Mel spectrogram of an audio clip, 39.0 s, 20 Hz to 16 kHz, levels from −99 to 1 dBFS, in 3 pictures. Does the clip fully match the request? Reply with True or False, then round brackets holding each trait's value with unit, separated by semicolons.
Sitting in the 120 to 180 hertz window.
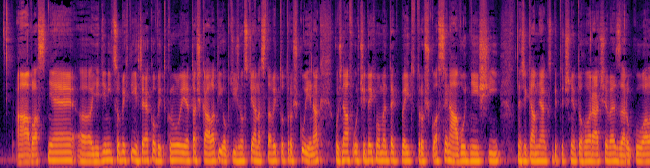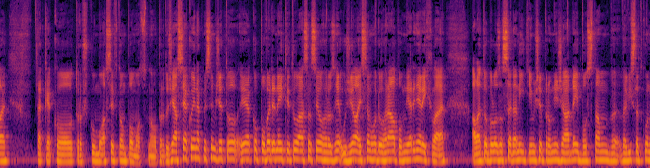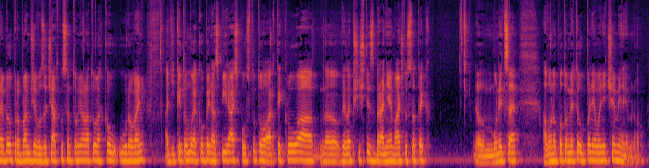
True (130 Hz)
